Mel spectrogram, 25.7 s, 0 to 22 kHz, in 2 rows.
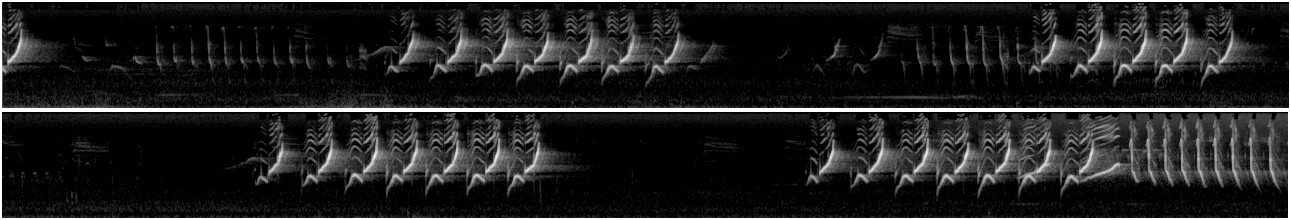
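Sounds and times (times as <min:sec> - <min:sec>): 
Northern cardinal singing rapid sharp whistled notes: 0:00.0 - 0:07.2, 0:08.2 - 0:12.5, 0:15.2 - 0:18.4, 0:20.9 - 0:25.7.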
